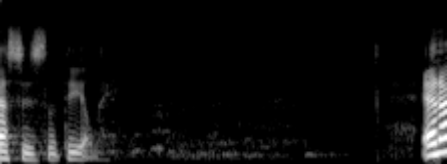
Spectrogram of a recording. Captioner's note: audience laughing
